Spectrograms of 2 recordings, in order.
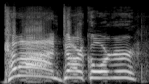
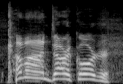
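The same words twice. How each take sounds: First: High, loud screamed cheer; Chris Jericho. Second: Milder mock cheering yell, raised pitch; Chris Jericho. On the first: Retold or imitated. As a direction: scream it out like an over-keen heel fan. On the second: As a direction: imitate a fan's scream at half strength. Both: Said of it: "and he screams".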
